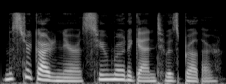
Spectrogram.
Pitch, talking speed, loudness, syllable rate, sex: 185 Hz, 210 wpm, -18 LUFS, 5.9 syllables/s, female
